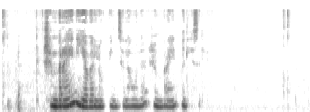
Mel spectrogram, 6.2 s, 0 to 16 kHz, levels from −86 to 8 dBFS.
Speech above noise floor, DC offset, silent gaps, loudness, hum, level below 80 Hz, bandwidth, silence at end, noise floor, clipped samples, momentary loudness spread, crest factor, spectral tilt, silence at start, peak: 55 dB; under 0.1%; none; -25 LUFS; none; -66 dBFS; 11.5 kHz; 2.25 s; -80 dBFS; under 0.1%; 17 LU; 18 dB; -6 dB/octave; 0.05 s; -10 dBFS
